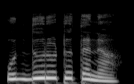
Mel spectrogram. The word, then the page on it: ಉದ್ದುರುಟುತನ: udduruṭutana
